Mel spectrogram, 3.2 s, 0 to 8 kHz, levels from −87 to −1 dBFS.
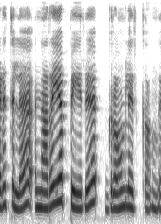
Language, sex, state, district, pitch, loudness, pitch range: Tamil, female, Tamil Nadu, Nilgiris, 225 Hz, -17 LUFS, 210-250 Hz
